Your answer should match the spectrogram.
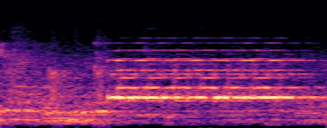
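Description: Basketball arena's scoreboard horn giving one steady, buzzing tone, starting about a second in, during a stoppage in play after a foul is called.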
